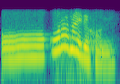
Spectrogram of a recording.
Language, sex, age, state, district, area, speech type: Assamese, female, 60+, Assam, Goalpara, urban, conversation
